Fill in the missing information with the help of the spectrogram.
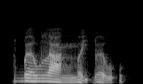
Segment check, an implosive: present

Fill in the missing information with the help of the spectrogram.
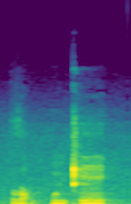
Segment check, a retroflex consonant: present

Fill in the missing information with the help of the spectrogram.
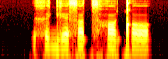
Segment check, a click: present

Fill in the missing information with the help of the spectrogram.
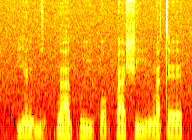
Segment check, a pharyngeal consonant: absent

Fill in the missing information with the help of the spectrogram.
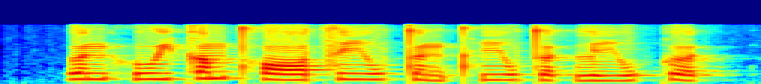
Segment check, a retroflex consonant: absent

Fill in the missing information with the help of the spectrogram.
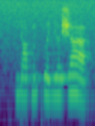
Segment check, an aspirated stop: absent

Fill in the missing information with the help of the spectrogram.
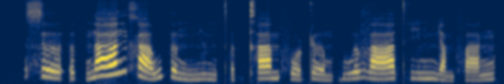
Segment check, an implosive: present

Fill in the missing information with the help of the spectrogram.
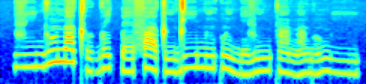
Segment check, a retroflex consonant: absent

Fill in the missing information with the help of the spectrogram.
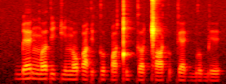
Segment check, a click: present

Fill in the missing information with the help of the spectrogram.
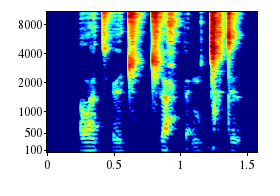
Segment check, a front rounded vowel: present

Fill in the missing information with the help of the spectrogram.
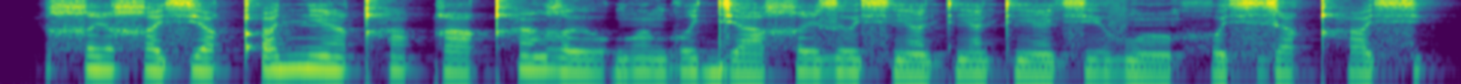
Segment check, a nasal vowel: present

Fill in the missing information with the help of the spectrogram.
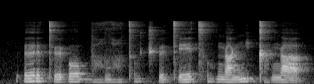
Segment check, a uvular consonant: absent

